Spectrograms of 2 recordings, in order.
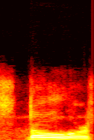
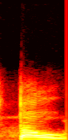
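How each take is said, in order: First: The word ends with a clear r sound. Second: The word ends without an r sound. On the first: The speaker calls it wrong. "not store" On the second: The speaker calls it right. "it's store, ... S T O"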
